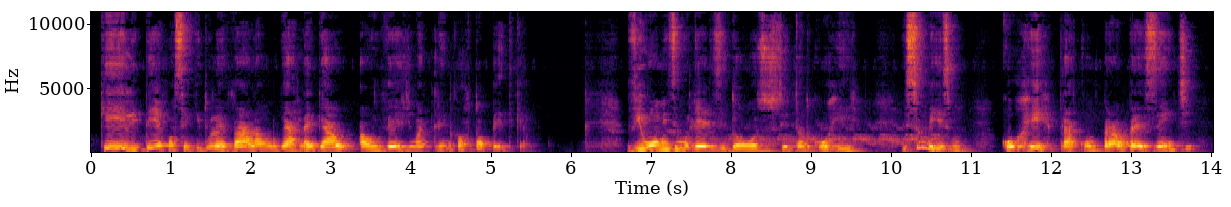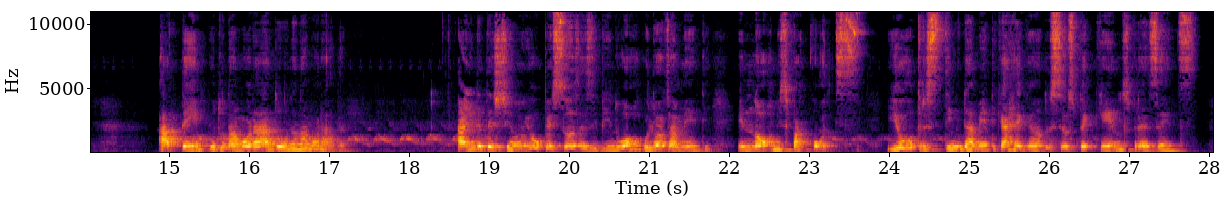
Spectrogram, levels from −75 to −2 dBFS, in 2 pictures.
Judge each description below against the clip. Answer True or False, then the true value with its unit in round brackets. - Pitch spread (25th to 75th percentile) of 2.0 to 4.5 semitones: True (3.6 semitones)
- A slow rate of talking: True (110 wpm)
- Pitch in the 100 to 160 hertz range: False (180 Hz)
